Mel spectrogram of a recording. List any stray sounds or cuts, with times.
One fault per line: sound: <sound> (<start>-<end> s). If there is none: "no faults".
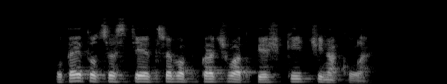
no faults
